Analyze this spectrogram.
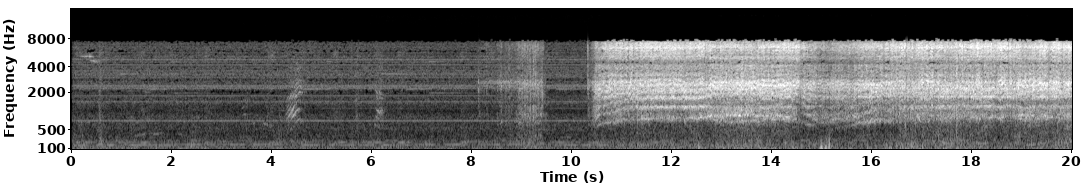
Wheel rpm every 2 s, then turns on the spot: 0, 0, 0, 0, 10, 80, 110, 80, 110, 110.
8-10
